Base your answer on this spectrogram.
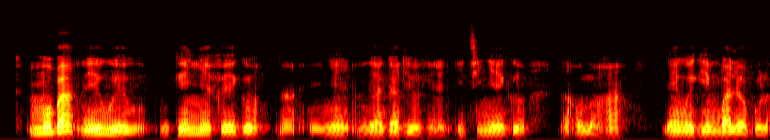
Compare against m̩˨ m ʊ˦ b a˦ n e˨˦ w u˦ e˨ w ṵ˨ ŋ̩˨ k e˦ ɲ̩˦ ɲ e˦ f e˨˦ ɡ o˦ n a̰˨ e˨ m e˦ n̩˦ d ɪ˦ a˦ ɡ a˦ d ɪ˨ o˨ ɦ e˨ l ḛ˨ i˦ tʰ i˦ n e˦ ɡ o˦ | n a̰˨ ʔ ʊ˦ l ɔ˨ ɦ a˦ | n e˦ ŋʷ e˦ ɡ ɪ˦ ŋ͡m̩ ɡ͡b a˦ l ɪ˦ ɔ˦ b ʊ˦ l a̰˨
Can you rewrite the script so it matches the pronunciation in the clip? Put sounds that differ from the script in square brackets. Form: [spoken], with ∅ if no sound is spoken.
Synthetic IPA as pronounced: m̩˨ m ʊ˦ b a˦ n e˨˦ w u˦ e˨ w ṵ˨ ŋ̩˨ k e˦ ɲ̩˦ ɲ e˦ f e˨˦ ɡ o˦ n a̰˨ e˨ [ɲ] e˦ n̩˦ d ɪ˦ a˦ ɡ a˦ d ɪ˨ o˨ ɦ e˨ [ɾ] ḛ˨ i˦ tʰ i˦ [ɲ] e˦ ɡ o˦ | n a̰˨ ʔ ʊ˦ l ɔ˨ ɦ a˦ | n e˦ ŋʷ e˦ ɡ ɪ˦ ŋ͡m̩ ɡ͡b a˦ l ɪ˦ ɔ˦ b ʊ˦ l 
